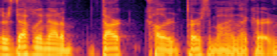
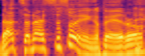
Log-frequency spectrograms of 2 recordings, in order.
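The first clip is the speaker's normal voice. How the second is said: put-on odd, weird, pitched-up Italian accent; 8 semitones higher than usual. Imitating dad while golfing: imitating dad's weird Italian accent. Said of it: "Sounds like fucking Luigi".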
